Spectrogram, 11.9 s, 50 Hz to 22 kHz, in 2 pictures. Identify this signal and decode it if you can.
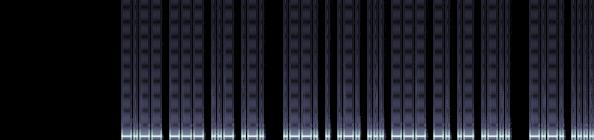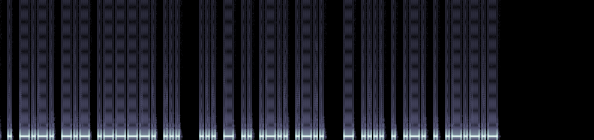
Morse code, heard as a keyed tone, about 40 wpm, 700 Hz. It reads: YOUR PERSONAL CHECK'S STILL THERE.
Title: A Sound Of Thunder 40wpm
